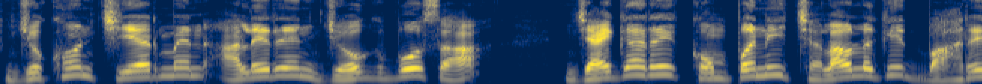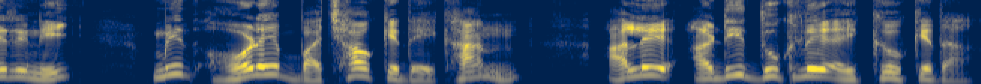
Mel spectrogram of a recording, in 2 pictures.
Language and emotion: Santali, disgusted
